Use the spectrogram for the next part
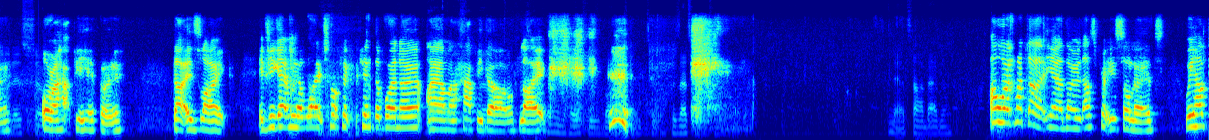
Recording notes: Sorry for the audio issues.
